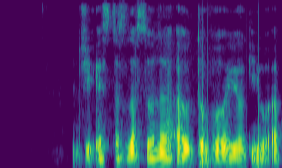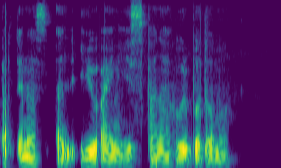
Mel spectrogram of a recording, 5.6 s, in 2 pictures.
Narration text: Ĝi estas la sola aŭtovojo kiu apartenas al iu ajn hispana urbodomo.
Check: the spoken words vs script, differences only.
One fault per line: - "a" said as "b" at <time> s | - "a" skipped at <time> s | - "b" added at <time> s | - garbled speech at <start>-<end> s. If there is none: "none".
none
